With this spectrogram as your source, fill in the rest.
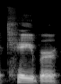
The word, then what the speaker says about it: caber: not pronouncing right, a caber. So like, it sounds like saber, but it's a caber.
